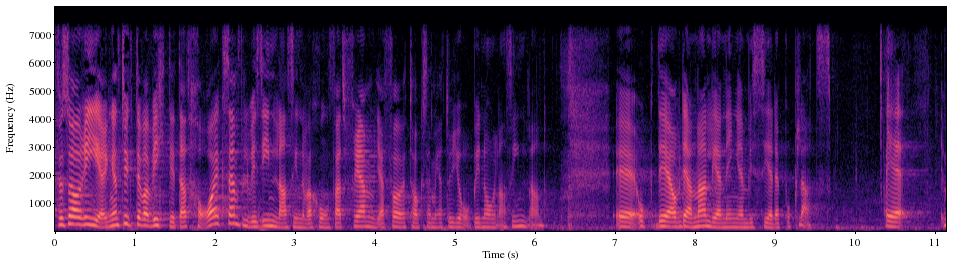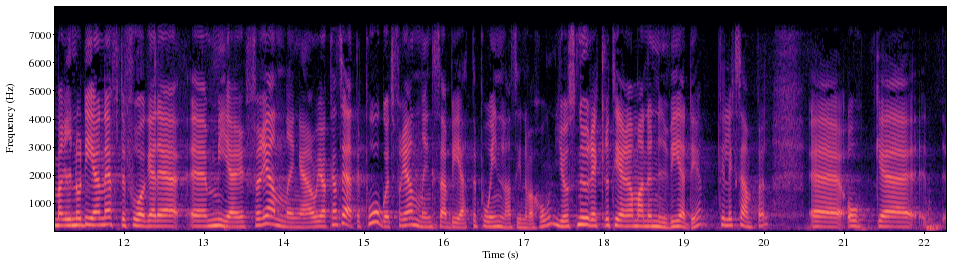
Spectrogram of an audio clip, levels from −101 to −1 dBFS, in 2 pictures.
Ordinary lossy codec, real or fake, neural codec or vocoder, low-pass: none; real; none; 7.2 kHz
